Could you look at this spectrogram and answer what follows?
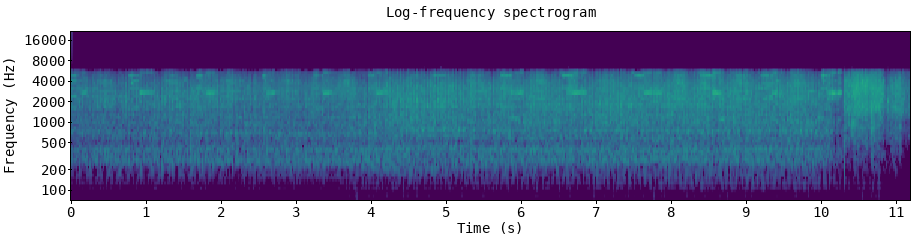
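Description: A run-down, neglected bicycle with no brakes left, rattling and clanking along with a short high squeak about every two-thirds of a second. A short, louder burst of clatter comes near the end.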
